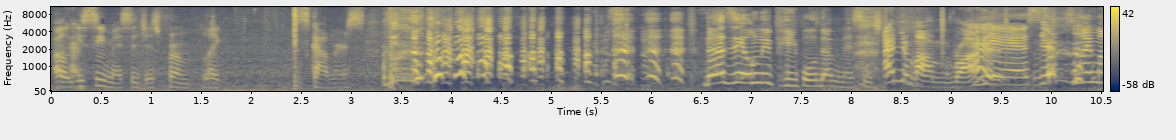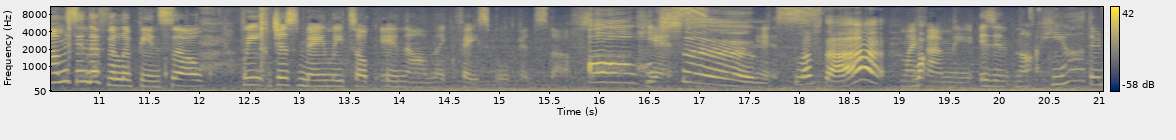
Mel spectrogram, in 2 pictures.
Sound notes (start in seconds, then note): 3.3 laughs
